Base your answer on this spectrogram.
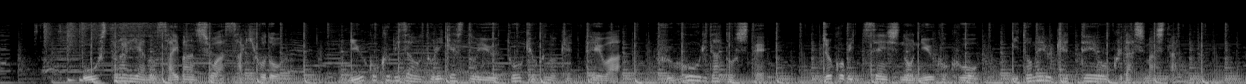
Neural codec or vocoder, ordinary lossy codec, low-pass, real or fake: none; none; 7.2 kHz; real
